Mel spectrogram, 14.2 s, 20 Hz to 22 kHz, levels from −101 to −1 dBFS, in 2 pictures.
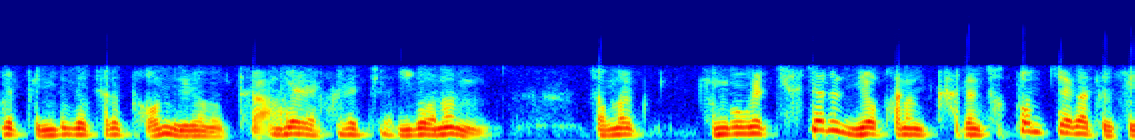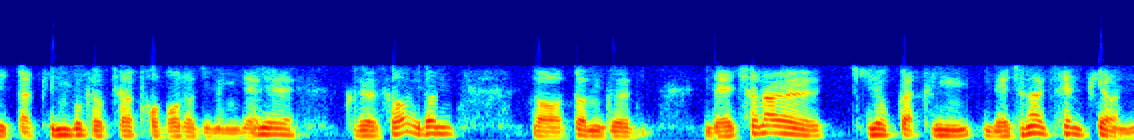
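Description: Speech running through tandem speech coding for its whole length: the audio sounds as though it passed through an AMR-NB-style narrowband coder three times in a row, decoded and re-encoded at each hop, with nothing above 3.6 kHz. The roughness, muffling and warble compound beyond what one low-rate pass would leave, with the grit and smearing of several low-bitrate stages stacked together. That accumulated texture distinguishes it from a single narrowband or heavily compressed codec.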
